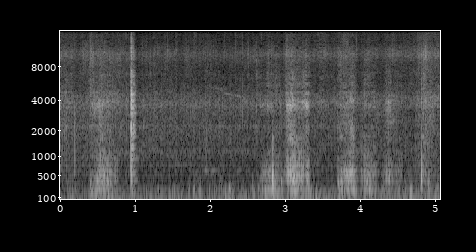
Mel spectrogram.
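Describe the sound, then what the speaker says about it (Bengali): Moong dal kachori filling stirred and fried in a pan, soft intermittent sizzling with scraping spoon strokes and a sharp clink near the start, quiet and close. "এভাবে নাড়াচাড়া করে ভালো করে ভেজে নেব।"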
